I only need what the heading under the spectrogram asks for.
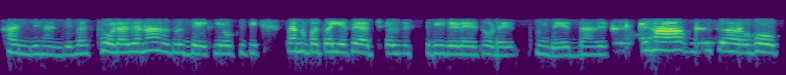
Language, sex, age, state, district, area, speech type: Punjabi, female, 18-30, Punjab, Kapurthala, urban, conversation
